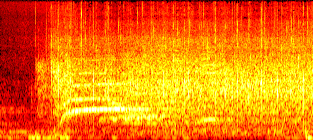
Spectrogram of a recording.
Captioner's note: attendees applauding and cheering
